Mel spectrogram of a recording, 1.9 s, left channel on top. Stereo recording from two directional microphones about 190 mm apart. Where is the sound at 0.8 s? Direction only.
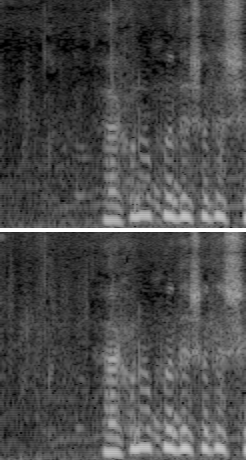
20° right (ahead or behind).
